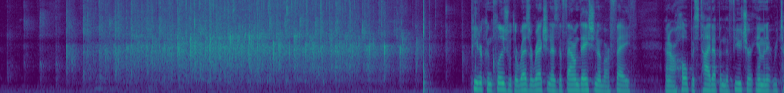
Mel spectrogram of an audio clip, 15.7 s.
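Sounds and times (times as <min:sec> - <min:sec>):
audience applause: 0:01.3 - 0:08.5
speech: 0:09.5 - 0:15.6.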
